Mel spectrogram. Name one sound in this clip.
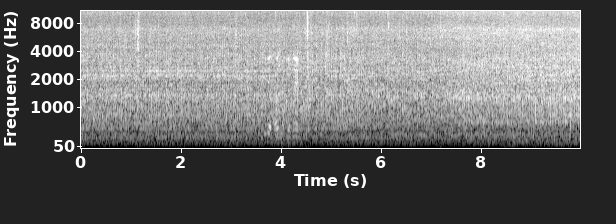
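A tractor engine runs steadily close by.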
